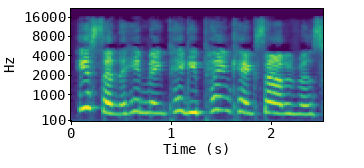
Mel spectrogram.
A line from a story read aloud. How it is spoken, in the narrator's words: cried the second little pig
